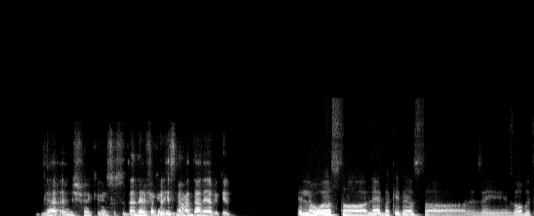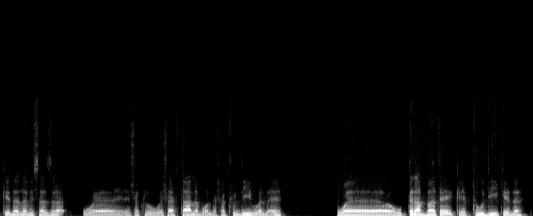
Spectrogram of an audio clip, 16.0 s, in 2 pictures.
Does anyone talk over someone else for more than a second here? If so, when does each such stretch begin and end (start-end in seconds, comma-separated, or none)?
none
